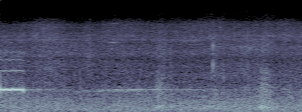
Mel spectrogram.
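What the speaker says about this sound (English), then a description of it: "The train's about to leave, Inspector" A train pulls out of a station with a brief whistle tone at the start, then a low rumbling roll and faint creaks and clanks as it gets moving.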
